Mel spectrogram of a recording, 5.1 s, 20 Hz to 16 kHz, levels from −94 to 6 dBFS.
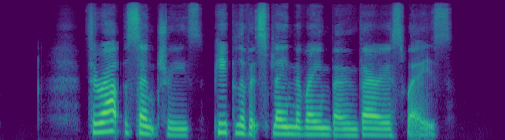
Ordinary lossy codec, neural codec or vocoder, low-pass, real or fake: AAC, 48 kbps; autoencoder, 48 kHz, 32 numbers a frame, DAC-VAE, trained on Japanese speech; 14.4 kHz; fake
